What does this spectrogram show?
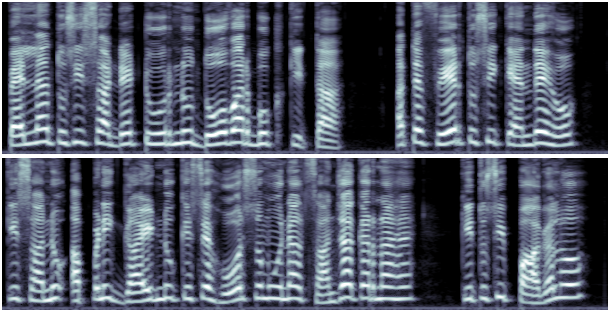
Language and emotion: Punjabi, angry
